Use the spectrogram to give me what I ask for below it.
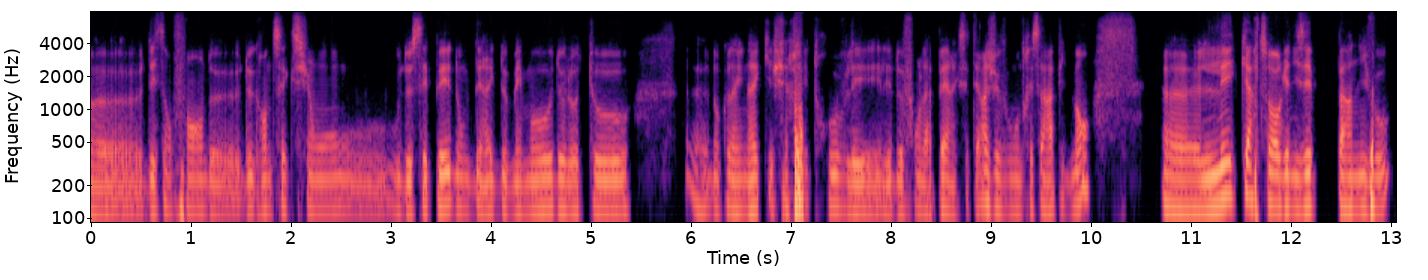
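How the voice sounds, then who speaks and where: His voice is medium-pitched, creaky, and darkish as he presents his educational card games over a video call, stumbling with "euh" fillers and restarts. The webinar audio from his computer mic is dry, dull, and lo-fi.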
